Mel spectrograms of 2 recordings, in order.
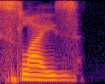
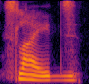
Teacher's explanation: stop the airflow and then make a Z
